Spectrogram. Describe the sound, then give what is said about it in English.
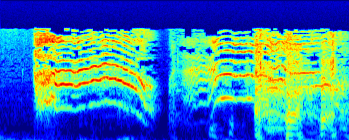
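A woman imitates a hawk's cry: two shrill, screechy calls, the first a long arching wail, the second rising and then breaking into a loud, raspy, rattling end. “This is her hawk sound that we've had to hear all day long today in anticipation of your arrival, so I think it's only fair that you enjoy it as well.”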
